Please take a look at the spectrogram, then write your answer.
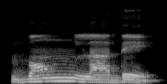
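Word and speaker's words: bangladais: হবে বং, কি হবে বংলাদে, DAS দে, এস সাইলেন্ট, বংলাদে।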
